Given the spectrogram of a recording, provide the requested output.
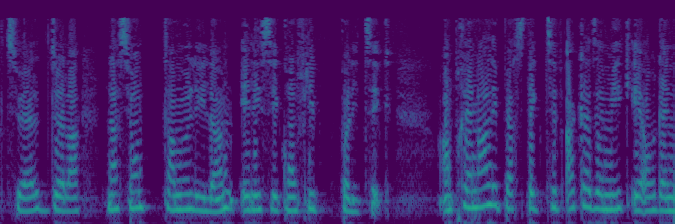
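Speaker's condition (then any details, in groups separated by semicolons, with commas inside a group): No condition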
